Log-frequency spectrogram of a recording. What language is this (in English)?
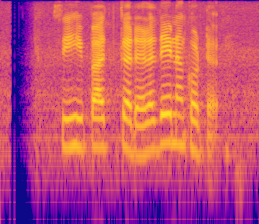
Sinhala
